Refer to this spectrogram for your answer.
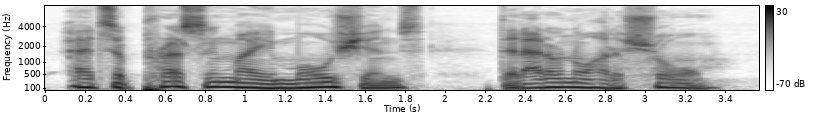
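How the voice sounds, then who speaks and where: Somewhat breathy, a man talks at a moderate pace and a medium pitch with fairly even intonation. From Puerto Rico. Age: 40s. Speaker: vlogger. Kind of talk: personal confessional vlog. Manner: halting, many fillers and repeated words.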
